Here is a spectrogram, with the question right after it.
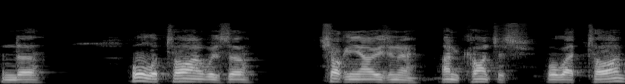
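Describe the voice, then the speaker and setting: Music plays in the background as a man with an Australian accent talks at a medium pitch and a moderate pace, his intonation fairly even and his pauses long and frequent. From Victoria, Australia. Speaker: recovering alcoholic speaker. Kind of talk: testimony. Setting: stage with audience.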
